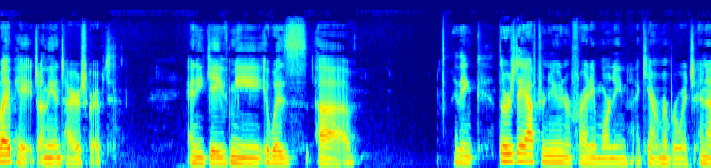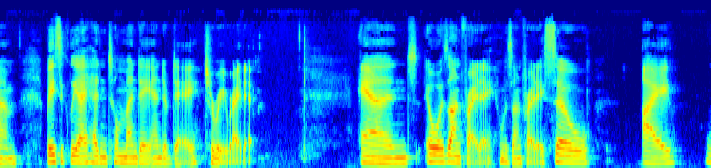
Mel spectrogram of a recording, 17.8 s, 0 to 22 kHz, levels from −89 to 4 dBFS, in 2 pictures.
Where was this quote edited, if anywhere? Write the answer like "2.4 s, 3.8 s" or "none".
none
